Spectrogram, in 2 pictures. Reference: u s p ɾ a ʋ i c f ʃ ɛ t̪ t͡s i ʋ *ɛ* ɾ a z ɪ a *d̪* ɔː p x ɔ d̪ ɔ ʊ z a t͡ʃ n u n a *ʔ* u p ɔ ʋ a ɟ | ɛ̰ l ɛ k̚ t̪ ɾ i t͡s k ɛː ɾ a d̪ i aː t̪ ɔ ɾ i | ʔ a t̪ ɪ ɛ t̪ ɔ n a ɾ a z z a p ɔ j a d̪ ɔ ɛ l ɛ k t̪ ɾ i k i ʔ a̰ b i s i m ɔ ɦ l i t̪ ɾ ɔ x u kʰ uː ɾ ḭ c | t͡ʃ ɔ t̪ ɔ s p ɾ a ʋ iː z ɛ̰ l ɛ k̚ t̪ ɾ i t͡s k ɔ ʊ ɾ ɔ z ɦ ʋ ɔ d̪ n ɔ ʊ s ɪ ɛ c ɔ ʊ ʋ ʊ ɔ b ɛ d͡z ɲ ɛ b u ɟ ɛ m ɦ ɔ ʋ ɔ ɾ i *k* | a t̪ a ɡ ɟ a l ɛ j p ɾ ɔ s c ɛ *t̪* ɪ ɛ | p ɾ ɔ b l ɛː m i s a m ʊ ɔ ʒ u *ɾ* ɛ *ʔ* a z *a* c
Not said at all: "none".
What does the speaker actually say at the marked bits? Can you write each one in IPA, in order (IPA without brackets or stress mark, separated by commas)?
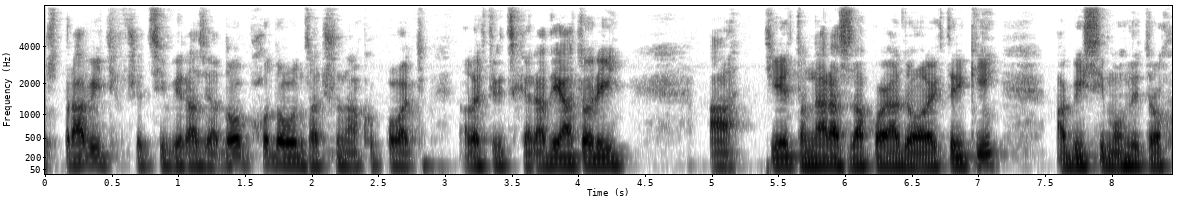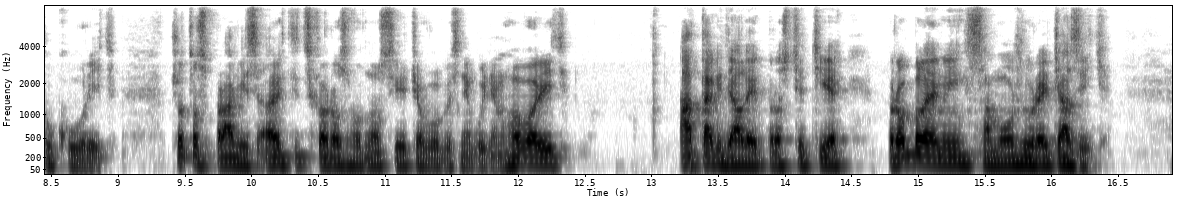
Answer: i, d̪, k, c, t̪, ɾ, c, i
